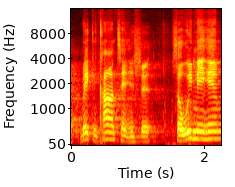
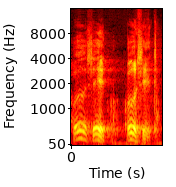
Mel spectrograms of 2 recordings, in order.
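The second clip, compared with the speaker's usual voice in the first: muttered scoff; 7 dB quieter, slower than usual. Real, not acted. Scoffing at her excuse.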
